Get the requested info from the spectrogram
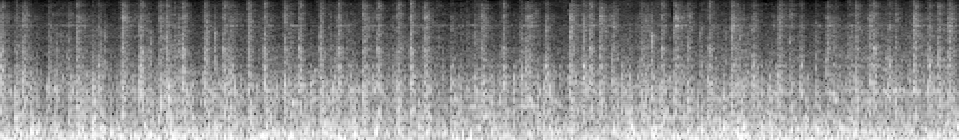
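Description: Wooden roller coaster train climbing the chain lift hill, with a steady rapid clicking of the lift chain and anti-rollback dogs over a low mechanical rumble.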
